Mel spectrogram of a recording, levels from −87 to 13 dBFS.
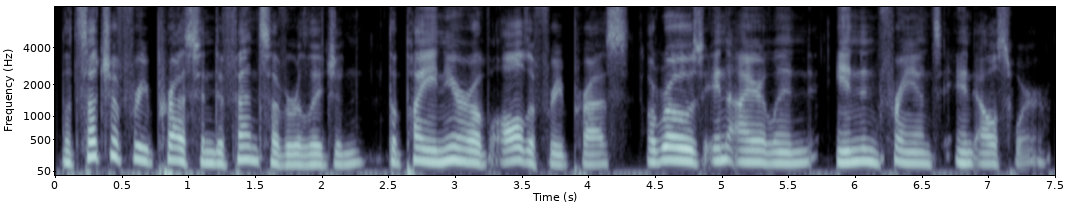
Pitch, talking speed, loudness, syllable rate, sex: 155 Hz, 190 wpm, -17 LUFS, 4.6 syllables/s, male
